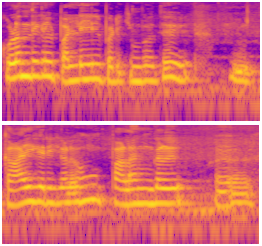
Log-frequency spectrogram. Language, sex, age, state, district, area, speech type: Tamil, female, 45-60, Tamil Nadu, Coimbatore, urban, spontaneous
